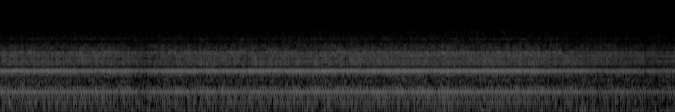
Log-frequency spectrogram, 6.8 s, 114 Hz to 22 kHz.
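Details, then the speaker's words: Steady low mains hum with fixed tones on a signal tracer (TRF receiver) used on a 1928 RCA Victor Model 28V radio; stray shop hum is picked up by the test leads and fed into whatever they clip onto. "Can it be that there's enough hum floating around in my shop here in the ether? Even these leads are picking it up and presenting it to whatever I clip it onto."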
